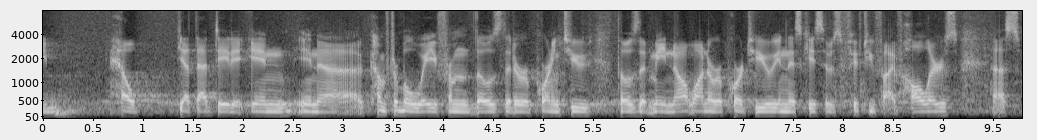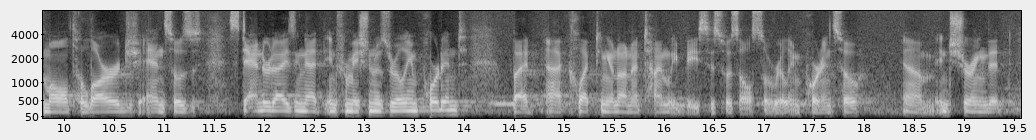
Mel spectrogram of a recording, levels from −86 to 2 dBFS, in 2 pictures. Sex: male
